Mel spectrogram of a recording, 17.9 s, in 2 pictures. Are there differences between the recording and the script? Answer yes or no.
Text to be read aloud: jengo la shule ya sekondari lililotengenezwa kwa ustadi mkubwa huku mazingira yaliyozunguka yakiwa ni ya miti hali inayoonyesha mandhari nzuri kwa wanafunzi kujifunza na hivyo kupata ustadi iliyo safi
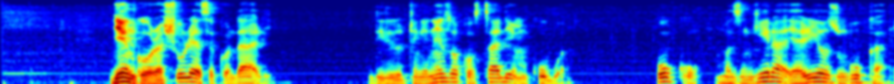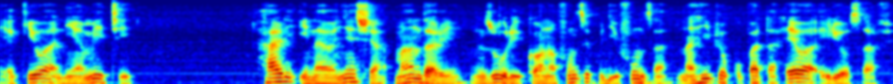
yes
